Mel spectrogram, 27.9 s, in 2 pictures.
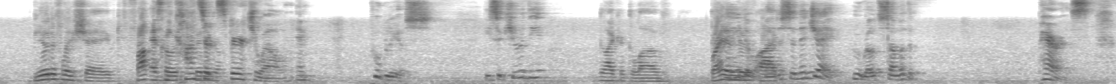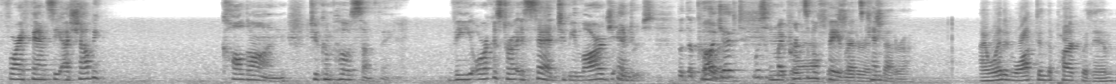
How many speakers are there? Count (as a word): three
